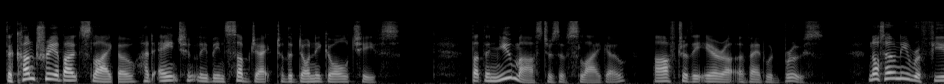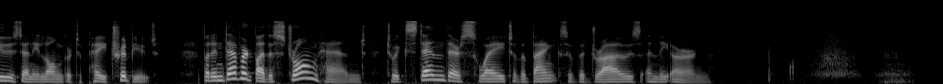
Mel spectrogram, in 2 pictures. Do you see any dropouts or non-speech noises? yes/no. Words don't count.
yes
